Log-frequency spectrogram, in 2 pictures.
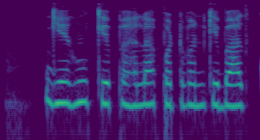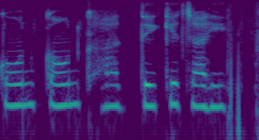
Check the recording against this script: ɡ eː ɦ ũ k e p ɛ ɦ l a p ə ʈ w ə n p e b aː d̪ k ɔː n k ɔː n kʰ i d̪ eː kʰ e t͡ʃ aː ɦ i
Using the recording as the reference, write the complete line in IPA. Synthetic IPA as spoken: ɡ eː ɦ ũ k e p ɛ ɦ l a p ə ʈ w ə n k e b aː d̪ k ɔː n k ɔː n kʰ a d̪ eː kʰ e t͡ʃ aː ɦ i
